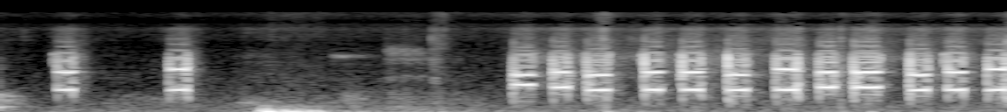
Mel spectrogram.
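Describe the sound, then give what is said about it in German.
Telephone keypad dialing tones as someone presses keys on the mayor's phone to find out whom he last called: two separate beeps, a brief low thump, then a quick, steady run of about a dozen dual-tone beeps, clear with no voices. “Tüt, tüt, tüt, tüt, tüt, tüt. Tüt, tüt. Man hört nur noch Tüt.”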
